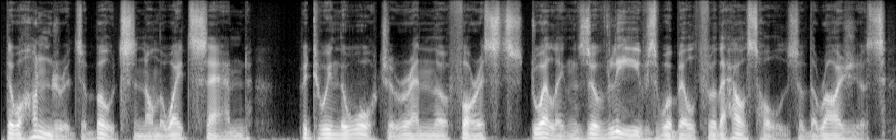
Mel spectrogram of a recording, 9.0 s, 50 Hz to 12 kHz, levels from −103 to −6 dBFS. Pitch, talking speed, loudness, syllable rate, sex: 90 Hz, 180 wpm, -18 LUFS, 4.9 syllables/s, male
